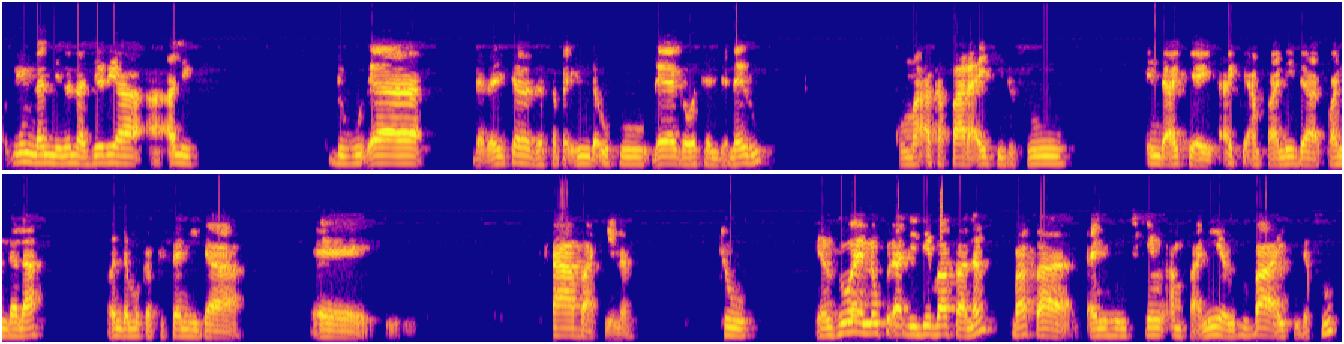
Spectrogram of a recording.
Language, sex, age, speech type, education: Hausa, male, 15-29, spontaneous, tertiary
